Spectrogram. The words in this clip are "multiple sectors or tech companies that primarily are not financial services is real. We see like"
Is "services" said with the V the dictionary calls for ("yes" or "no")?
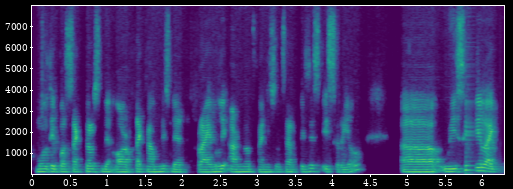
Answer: no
